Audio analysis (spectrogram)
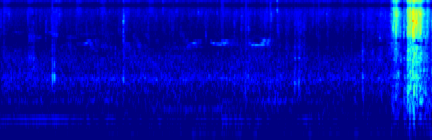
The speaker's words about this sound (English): Enjoying that bird song.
